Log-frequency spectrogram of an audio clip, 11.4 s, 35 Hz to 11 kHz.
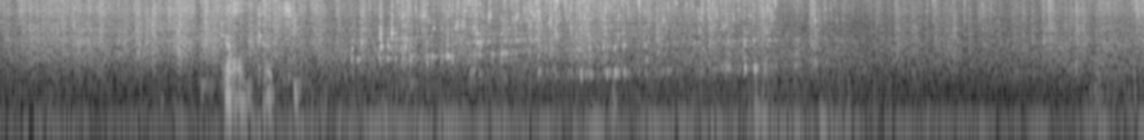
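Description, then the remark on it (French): Rainwater is poured into a graduated measuring test tube to measure rainfall, about 35 mm so far, trickling and splashing steadily, with a faint tone that slowly rises in pitch as it fills, and a few sharper clinks and drips along the way. “J'en suis à 35 mm de pluie, et il en reste encore un peu.”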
